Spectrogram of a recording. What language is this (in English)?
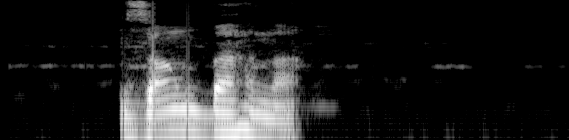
Dagbani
